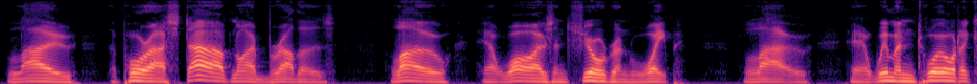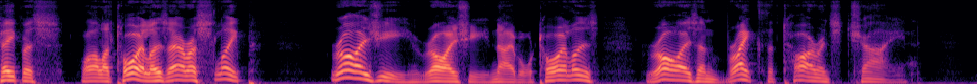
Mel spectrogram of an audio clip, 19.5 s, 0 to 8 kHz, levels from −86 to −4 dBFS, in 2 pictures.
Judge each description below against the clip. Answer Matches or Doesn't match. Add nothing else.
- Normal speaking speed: Doesn't match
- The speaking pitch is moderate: Doesn't match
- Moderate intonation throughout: Doesn't match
